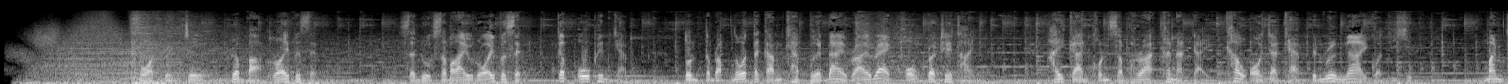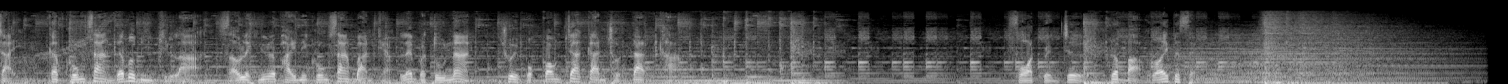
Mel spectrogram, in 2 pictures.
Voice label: Thai M; Ford Ranger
